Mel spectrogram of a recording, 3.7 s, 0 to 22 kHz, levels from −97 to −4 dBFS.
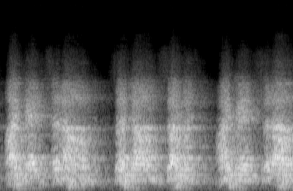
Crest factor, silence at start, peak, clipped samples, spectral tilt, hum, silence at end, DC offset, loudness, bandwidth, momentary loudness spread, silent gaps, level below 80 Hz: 14 dB; 0.05 s; -4 dBFS; under 0.1%; -7.5 dB/octave; none; 0 s; under 0.1%; -19 LUFS; 6.4 kHz; 7 LU; none; -52 dBFS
